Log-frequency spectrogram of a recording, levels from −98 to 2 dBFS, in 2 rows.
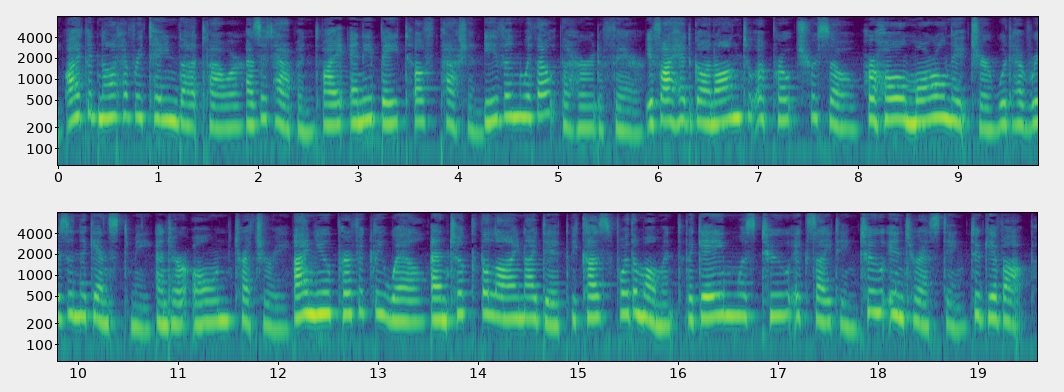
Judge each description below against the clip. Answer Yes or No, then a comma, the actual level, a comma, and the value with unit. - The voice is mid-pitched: No, high, 240 Hz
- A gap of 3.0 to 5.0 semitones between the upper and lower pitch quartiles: Yes, average, 3.7 semitones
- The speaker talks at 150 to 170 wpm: No, fast, 205 wpm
